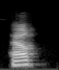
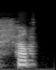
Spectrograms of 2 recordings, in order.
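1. صوت الحاء مرقق وخفيف. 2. صوت الحاء مفخم وثقيل. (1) "رقق الحاء" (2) "لا نقول حق"

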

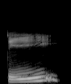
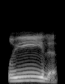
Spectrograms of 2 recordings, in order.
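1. الحركة كسرة عادية مع تفليج الشفتين. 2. الحركة كسرة مع ضم الشفتين. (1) "فالشفتان يتهيئان للكسر" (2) "فهذا يسمى إشمام"

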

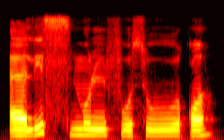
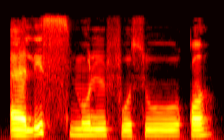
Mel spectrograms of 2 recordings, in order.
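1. Es beginnt mit einem A-Laut vor dem L. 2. Es beginnt mit einem A-Laut vor dem L.

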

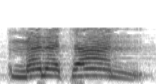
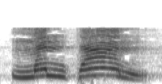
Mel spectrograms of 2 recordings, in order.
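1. النون الأولى تحمل فتحة قصيرة. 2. النون الأولى ساكنة، لا حركة لها. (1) "وقد ورد قليلا فتح النون التي قبل التاء" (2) "بالسكون"

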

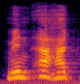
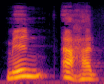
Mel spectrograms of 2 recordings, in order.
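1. تُنطق الهمزة كاملة بلا سكت. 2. يُسكت سكتة خفيفة قبل الهمزة. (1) "تحقيق" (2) "سكت"

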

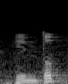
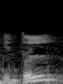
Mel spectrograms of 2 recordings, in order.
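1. Kata itu berakhir dengan bunyi T. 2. Kata itu berakhir dengan bunyi L. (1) "Bintut tabibi, bukan bintul" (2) "bukan bintul"

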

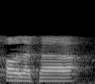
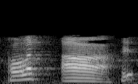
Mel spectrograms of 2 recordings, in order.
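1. Huruf t langsung mengalir ke a di akhir. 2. Huruf t dihentikan dulu, lalu a berdiri sendiri setelahnya. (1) "Tentu dibacanya qalata" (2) "Ya enggak mungkin"

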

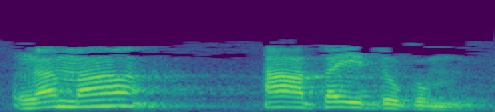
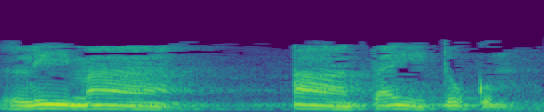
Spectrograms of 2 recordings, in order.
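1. Kata pertama diucapkan dengan vokal 'a'. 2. Kata pertama diucapkan dengan vokal 'i'. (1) "Dibaca dengan memfathah lam" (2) "lam di sini dibaca dengan kasrah"

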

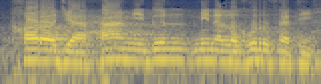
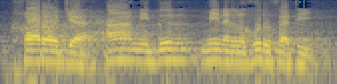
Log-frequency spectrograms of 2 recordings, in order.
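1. Kata-kata dibaca menyambung dalam satu alur. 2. Kata-kata dibaca menyambung dalam satu alur.

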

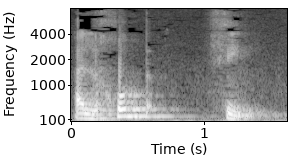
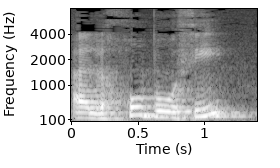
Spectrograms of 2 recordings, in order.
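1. Auf den b-Laut folgt kein Vokal. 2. Ein u-Vokal folgt auf den b-Laut. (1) "das Ba ... hat keine Dhamma, sondern es hat eine Sukun" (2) "hat keine Dhamma, sondern es hat eine Sukun"

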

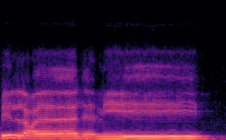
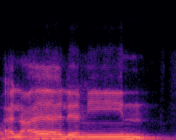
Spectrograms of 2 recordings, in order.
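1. لا توجد غنة في النون الأخيرة على الإطلاق. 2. في النون الأخيرة غنة خفيفة وقصيرة. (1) "كتير مننا بيضيعها خالص" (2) "لازم اسمع كده"

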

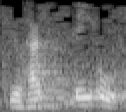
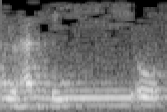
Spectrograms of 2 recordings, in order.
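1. Vokal sebelum hamzah itu pendek. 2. Vokal sebelum hamzah itu panjang. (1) "Jadi membacanya pendek" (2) "Bukan yuhanni'u. Bukan. Kalau itu panjang"

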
